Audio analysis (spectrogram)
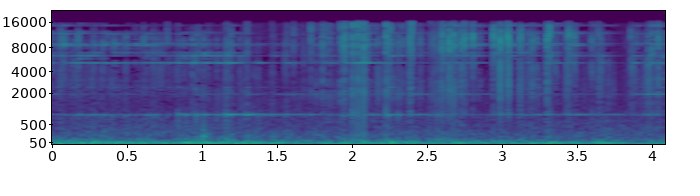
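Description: Long acrylic nails scratch and tap the textured sides of a medium, hollow, empty cut crystal footed pedestal bowl, producing rapid bright clicks and scratchy high ticks with brief glassy pings. A steady low rumble runs underneath.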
